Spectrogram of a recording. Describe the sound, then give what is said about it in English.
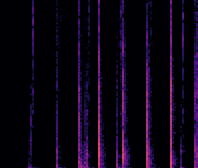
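A brief round of applause for healthcare professionals: about nine sharp hand claps in a quick, steady rhythm, crisp and moderately loud, with no voices. “No, I just want everybody to appreciate our healthcare professionals and give them a round of applause because they are heroes.”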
